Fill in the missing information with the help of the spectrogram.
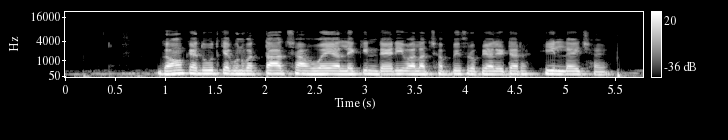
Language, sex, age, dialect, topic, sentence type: Maithili, male, 18-24, Angika, agriculture, question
